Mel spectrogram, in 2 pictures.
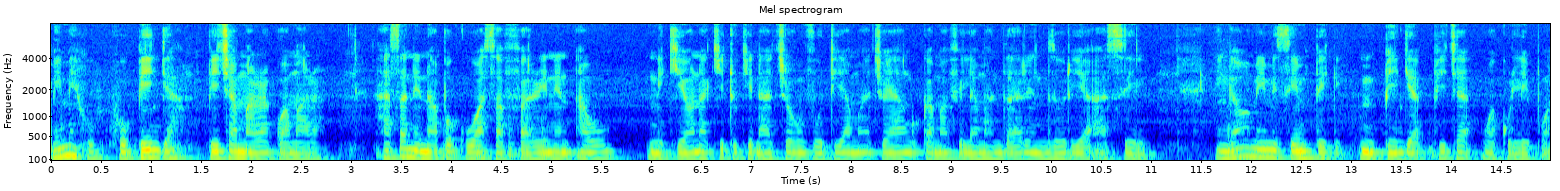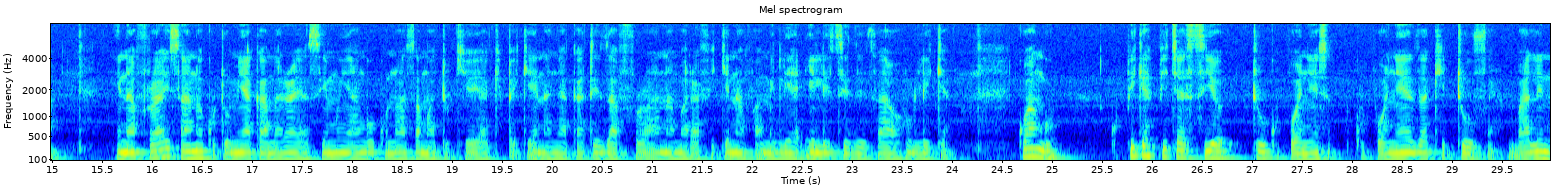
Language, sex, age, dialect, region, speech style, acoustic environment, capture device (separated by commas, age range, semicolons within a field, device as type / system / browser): Swahili, male, 18-24, Kenya - Nairobi Sheng-influenced, Kenya, happy; focused, nature, desktop / Windows / Chrome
